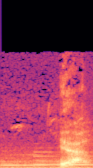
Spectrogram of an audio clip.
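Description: A man answers quietly.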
